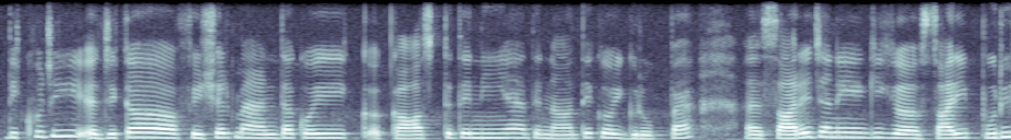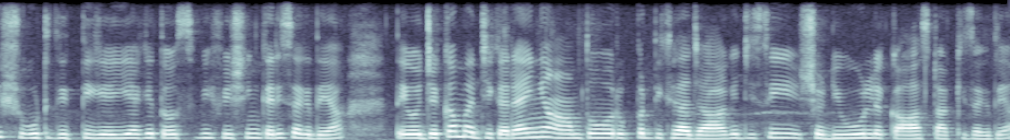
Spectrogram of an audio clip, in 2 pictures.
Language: Dogri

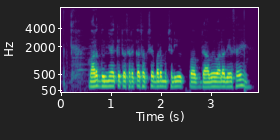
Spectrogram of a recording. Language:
Maithili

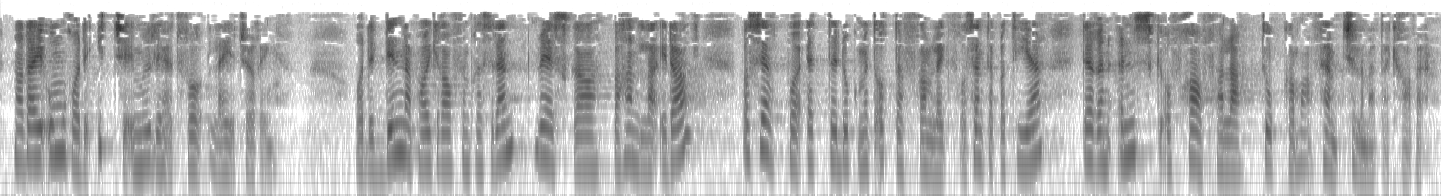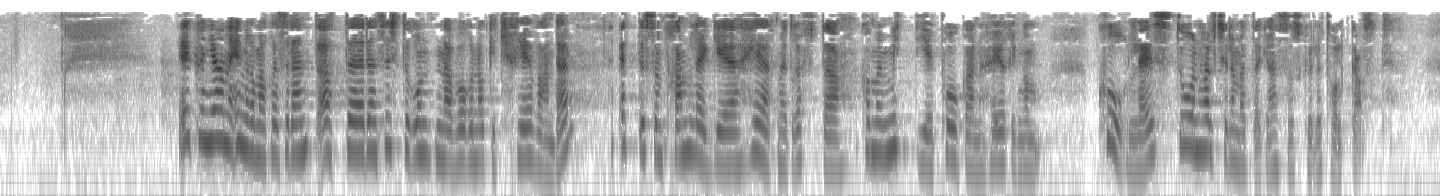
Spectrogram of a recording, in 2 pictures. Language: Norwegian Nynorsk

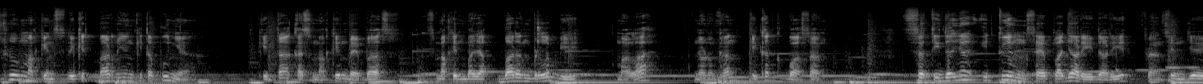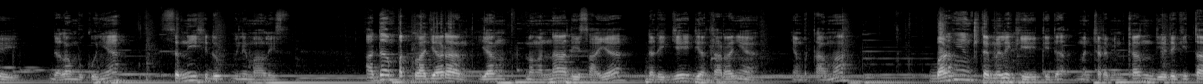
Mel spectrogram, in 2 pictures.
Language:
Indonesian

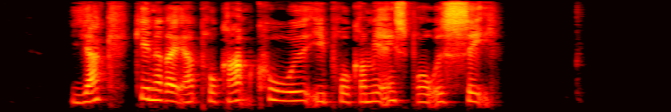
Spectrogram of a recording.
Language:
Danish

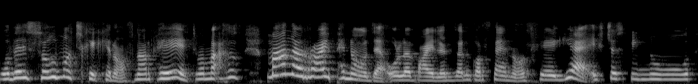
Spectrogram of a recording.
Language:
Welsh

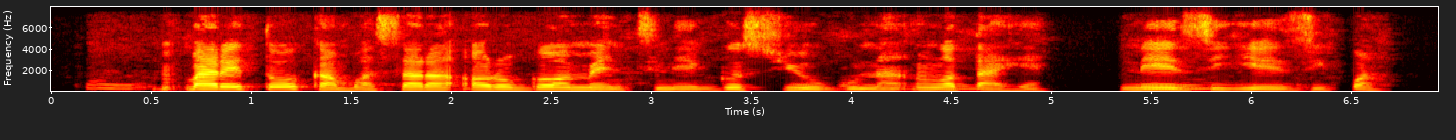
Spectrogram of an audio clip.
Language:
Igbo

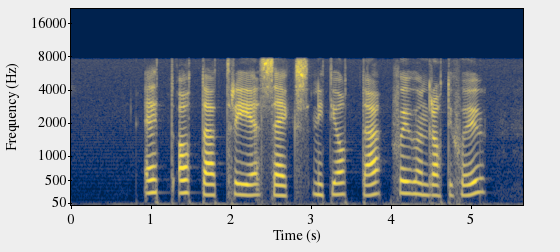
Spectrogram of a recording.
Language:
Swedish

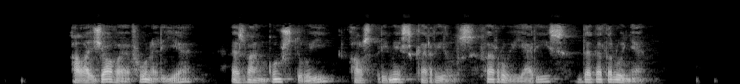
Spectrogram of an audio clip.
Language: Catalan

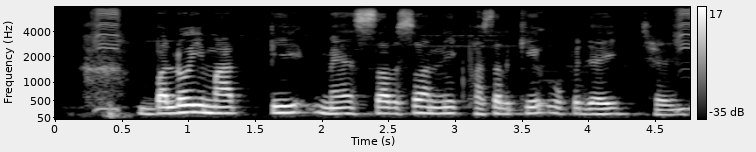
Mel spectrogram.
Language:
Maithili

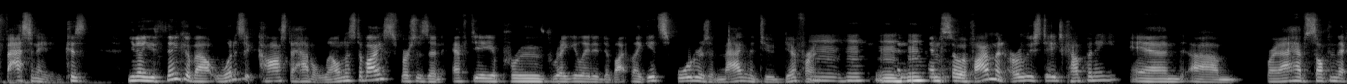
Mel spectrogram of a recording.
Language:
English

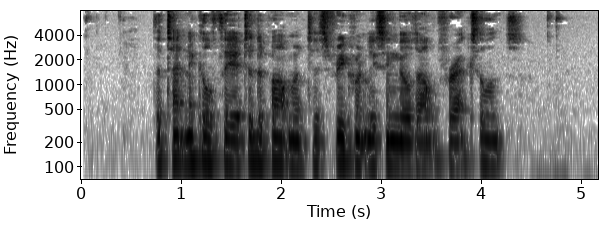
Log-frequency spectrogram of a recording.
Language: English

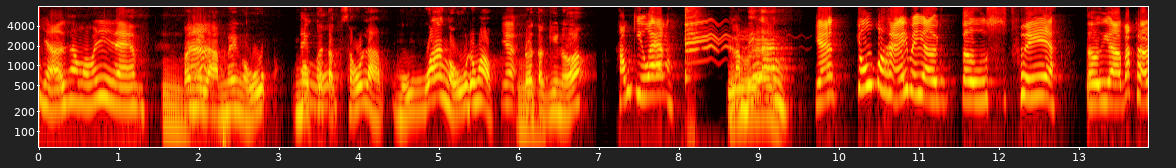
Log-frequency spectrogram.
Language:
Vietnamese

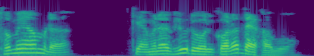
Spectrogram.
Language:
Bangla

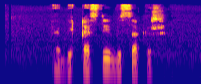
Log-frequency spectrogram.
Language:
Kurdish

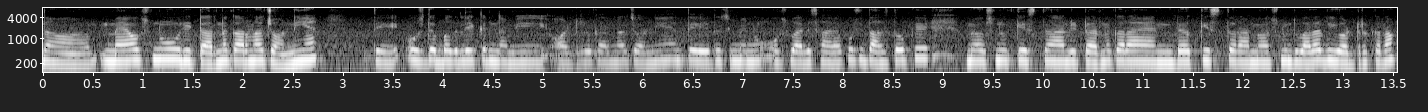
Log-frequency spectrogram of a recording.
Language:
Punjabi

